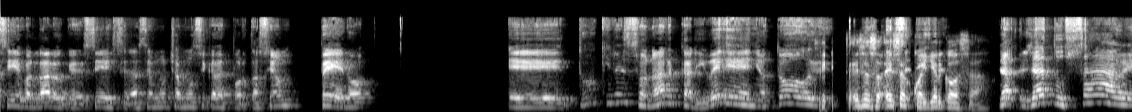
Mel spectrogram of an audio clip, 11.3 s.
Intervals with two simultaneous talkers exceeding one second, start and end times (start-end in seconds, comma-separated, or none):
8.1-9.6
